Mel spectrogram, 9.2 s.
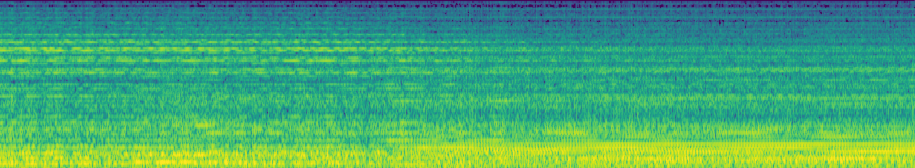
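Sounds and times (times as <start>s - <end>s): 
drone motors buzzing and whining: 0.2s - 9.1s.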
